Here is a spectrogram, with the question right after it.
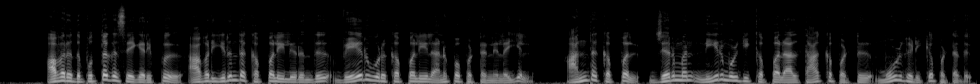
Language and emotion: Tamil, neutral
